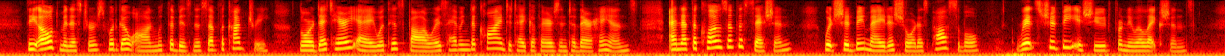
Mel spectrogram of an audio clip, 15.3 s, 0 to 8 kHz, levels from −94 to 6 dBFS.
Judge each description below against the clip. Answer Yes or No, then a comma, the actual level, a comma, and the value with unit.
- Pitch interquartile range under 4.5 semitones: No, wide, 5.4 semitones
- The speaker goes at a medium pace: Yes, average, 190 wpm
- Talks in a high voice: Yes, high, 225 Hz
